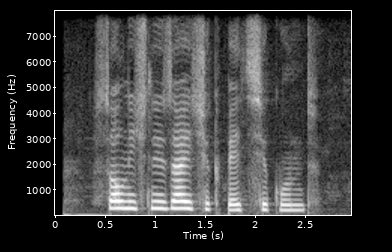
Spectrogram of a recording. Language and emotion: Russian, neutral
